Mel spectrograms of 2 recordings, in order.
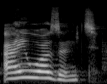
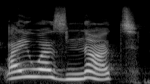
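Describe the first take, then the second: First: The words are contracted and said fast. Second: The words are said in full, uncontracted. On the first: "resume it to speak fast like" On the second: "you can say I was not"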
